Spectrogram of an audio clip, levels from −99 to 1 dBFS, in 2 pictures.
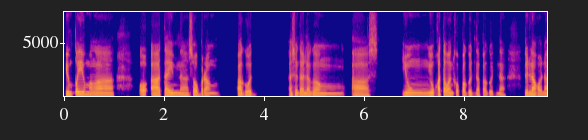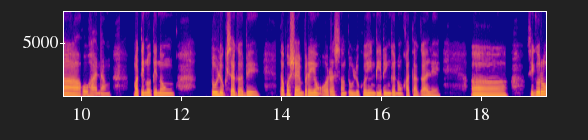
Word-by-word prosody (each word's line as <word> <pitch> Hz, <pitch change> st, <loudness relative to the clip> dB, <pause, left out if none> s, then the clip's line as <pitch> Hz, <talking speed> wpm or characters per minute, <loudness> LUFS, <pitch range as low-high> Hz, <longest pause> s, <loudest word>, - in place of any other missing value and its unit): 'Yon 220 Hz, -1 st, +3 dB
pa 235 Hz, +1 st, +5 dB
'yong 230 Hz, -1 st, +2 dB
mga 205 Hz, -1 st, +2 dB, 0.8 s
o -, -, +2 dB
ah, 175 Hz, 0 st, +7 dB
time 185 Hz, 0 st, +3 dB
na 175 Hz, -, 0 dB
sobrang 175 Hz, 0 st, 0 dB, 0.3 s
pagod 175 Hz, -4 st, +3 dB, 0.7 s
kasi 180 Hz, +2 st, -1 dB
talagang 170 Hz, -1 st, +2 dB, 0.6 s
as 155 Hz, -2 st, 0 dB, 0.5 s
'yong 190 Hz, -2 st, 0 dB
'yong 190 Hz, -1 st, +3 dB
katawan 195 Hz, -2 st, +5 dB
ko 185 Hz, -, -3 dB
pagod 175 Hz, 0 st, +1 dB
na 170 Hz, -, -1 dB
pagod 165 Hz, 0 st, -3 dB
na 155 Hz, -2 st, -3 dB, 0.4 s
do'n 195 Hz, 0 st, +3 dB
lang 200 Hz, -, +7 dB
ako 205 Hz, -, +1 dB
nakakakuha 180 Hz, -2 st, +2 dB
ng 160 Hz, -1 st, -7 dB, 0.5 s
matino-tinong 185 Hz, -2 st, +1 dB, 0.8 s
tulog 205 Hz, -4 st, +3 dB
sa -, -, +3 dB
gabi. 160 Hz, -2 st, -2 dB, 0.4 s
Tapos 210 Hz, 0 st, +1 dB
siyempre 195 Hz, -3 st, +1 dB
'yong 180 Hz, -, -1 dB
oras 170 Hz, -1 st, -4 dB
ng 175 Hz, -, -3 dB
tulog 170 Hz, -2 st, -4 dB
ko 190 Hz, -, -1 dB
hindi 180 Hz, -2 st, 0 dB
rin 175 Hz, 0 st, 0 dB
gano'n 165 Hz, -2 st, -3 dB
katagal, 150 Hz, -1 st, -2 dB, 0.2 s
eh. -, -, -20 dB, 0.6 s
Ah, 160 Hz, -2 st, +2 dB, 0.4 s
siguro 225 Hz, +2 st, +3 dB
180 Hz, 135 wpm, -25 LUFS, 170-195 Hz, 0.8 s, ah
